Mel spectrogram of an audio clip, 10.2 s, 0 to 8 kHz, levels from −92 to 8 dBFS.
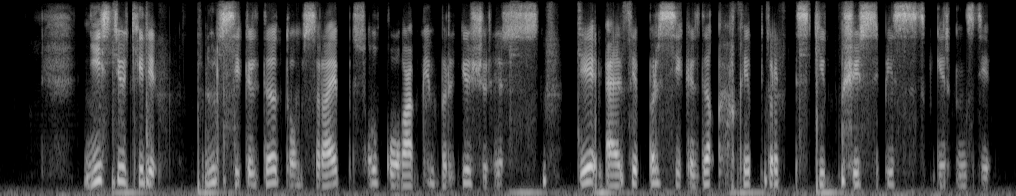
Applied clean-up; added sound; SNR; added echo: neural diffusion model UNIVERSE++.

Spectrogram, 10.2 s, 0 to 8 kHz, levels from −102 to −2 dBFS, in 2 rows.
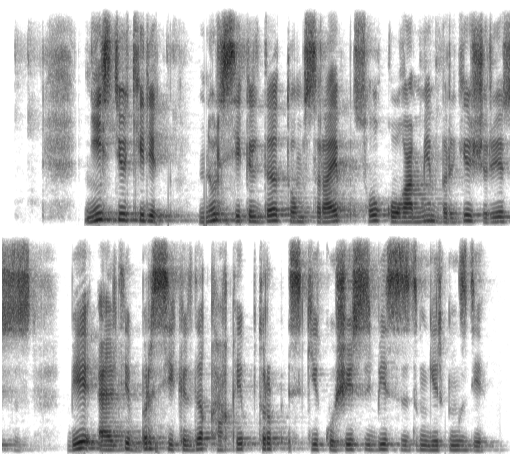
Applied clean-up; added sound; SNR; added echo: none; none; none; none.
